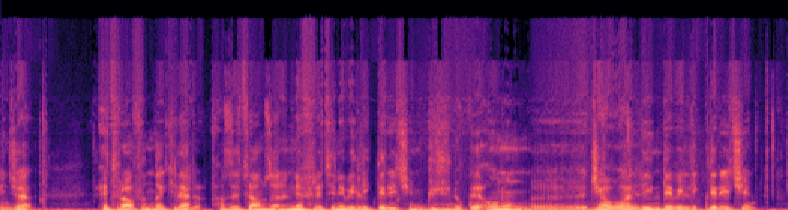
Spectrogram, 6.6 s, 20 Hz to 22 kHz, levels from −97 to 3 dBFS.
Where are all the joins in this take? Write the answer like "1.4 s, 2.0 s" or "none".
3.9 s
